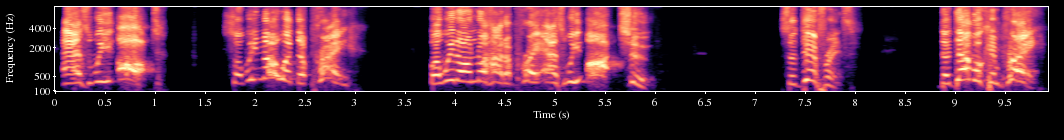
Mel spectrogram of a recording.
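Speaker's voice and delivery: shouted, rising sermon delivery; fiery preaching. Real, not acted. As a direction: preach it hard to the church. Preaching at full force.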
